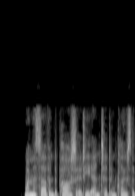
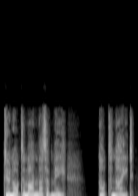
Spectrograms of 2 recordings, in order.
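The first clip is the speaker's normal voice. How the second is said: panicked plea; 3 semitones higher, 8 dB louder than usual. Acted. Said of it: "Her voice was panicked".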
